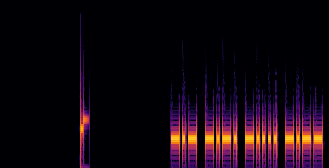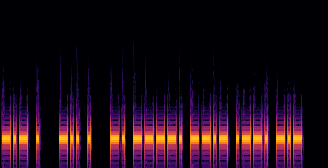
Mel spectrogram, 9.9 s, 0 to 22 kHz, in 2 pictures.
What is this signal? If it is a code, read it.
Morse code, heard as a keyed tone, about 28 wpm, 700 Hz. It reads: KC6YKE DE N9QPK
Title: USA Callsign DE Callsign 28wpm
